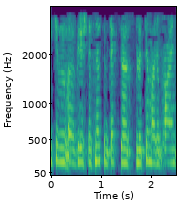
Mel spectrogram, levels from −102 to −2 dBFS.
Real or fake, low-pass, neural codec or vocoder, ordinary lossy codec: real; 3.6 kHz; none; MP3, 16 kbps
